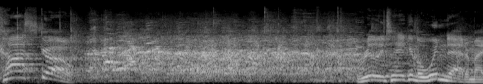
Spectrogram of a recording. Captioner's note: audience laughing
